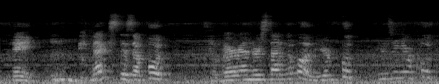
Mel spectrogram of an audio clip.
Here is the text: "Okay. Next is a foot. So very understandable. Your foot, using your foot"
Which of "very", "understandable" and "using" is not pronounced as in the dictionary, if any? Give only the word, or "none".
none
